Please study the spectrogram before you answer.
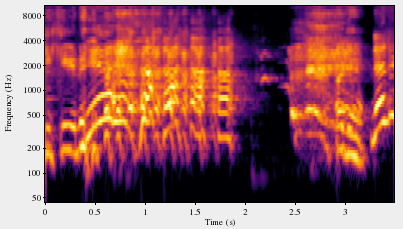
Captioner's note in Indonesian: tertawa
